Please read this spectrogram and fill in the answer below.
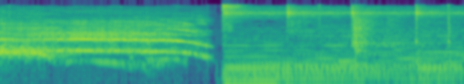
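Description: A black-faced sheep gives one long, loud bleat that falls in pitch and cuts off suddenly about a second in. Music with a bass line then begins.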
